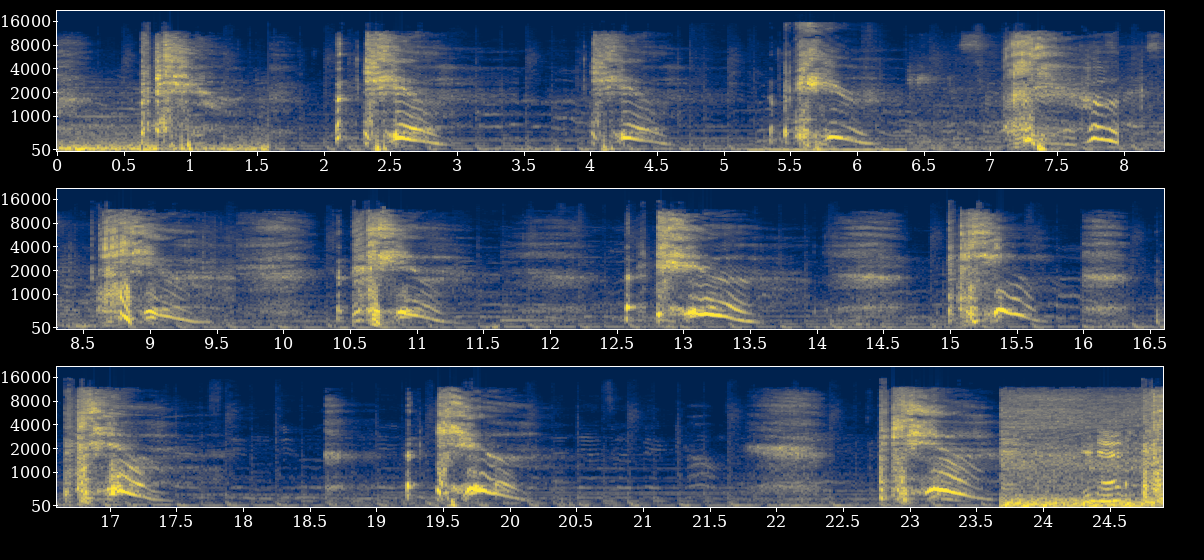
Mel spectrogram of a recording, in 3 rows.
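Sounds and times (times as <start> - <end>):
person sneezing: 0.6 - 1.2, 2.0 - 2.9, 4.0 - 4.6, 15.0 - 15.7, 22.8 - 23.6.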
